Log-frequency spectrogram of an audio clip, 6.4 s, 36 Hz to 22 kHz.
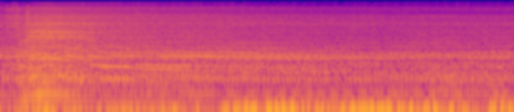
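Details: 2005 Hyundai Sonata V6 just after new coil packs were installed, replacing old ones suspected of leaking electricity. Steady, even idle with a smooth low hum and light throttle blips; runs clean, no stumble or missing.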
